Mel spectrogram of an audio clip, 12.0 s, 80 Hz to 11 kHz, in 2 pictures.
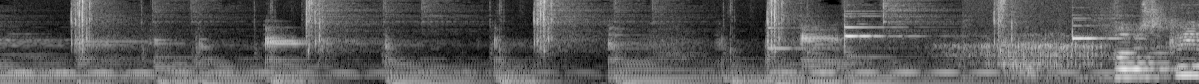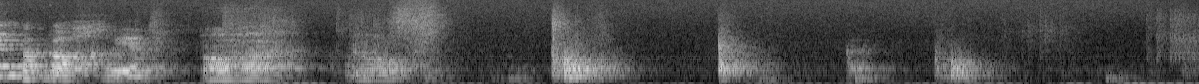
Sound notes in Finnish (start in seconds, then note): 4.7 kaasua purkautuu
